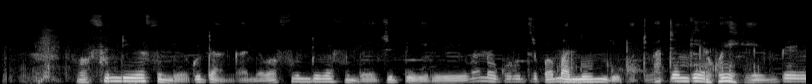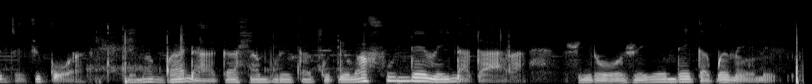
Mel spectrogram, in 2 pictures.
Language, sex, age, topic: Ndau, male, 18-24, education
